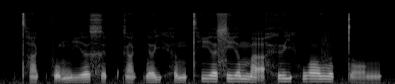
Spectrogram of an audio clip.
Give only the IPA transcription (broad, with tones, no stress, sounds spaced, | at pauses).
t̪ʰ a˨˩ k̚ f o̰˧˨ m i˨˦ ə̯ x ə˨˩ t̚ k a˨˩ k̚ l ə˧ j h ə˨˦ m t̪ʰ i˧ ə̯ s i˧ ə̯ m a̰ː˧˨ h ɨ˧ j h w ɔ˧ v ə˦˥ p̚ t̪ ɔ˨˩ ŋ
